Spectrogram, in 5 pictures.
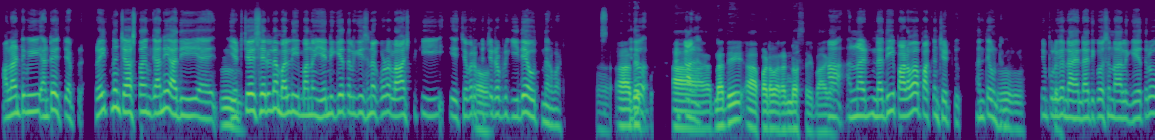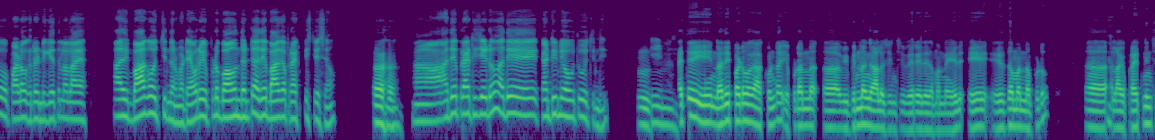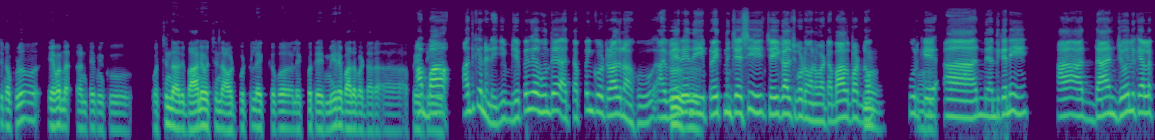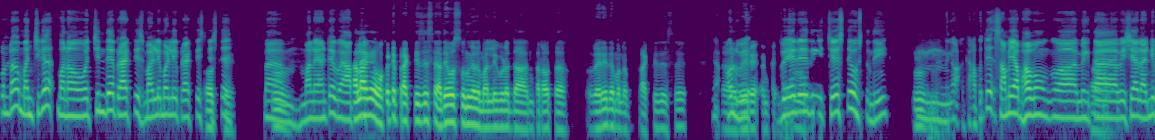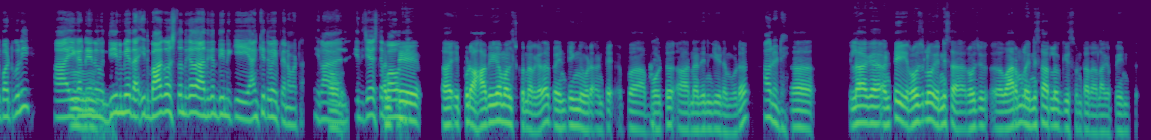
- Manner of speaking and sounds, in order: in English: "లాస్ట్‌కి"; other background noise; in English: "సింపుల్‌గా"; chuckle; in English: "ప్రాక్టీస్"; in English: "ప్రాక్టీస్"; in English: "కంటిన్యూ"; in English: "ఔట్‌పుట్"; in English: "పెయింటింగ్"; in English: "ప్రాక్టీస్"; in English: "ప్రాక్టీస్"; in English: "ప్రాక్టీస్"; in English: "ప్రాక్టీస్"; in English: "హాబీగా"; in English: "పెయింటింగ్‌ని"; in English: "పెయింట్?"
- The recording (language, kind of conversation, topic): Telugu, podcast, ప్రతిరోజూ మీకు చిన్న ఆనందాన్ని కలిగించే హాబీ ఏది?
